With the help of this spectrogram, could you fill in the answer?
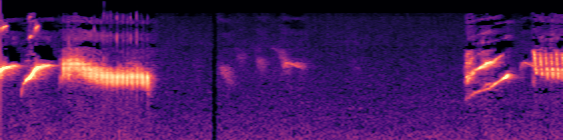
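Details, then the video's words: Belgian canary singing in a breeding setting to tutor young birds and ready the female: short rising whistles and a buzzy rapid trill, a long pause with faint notes, then rising slurs and another pulsed trill. "تغريد كناري نار لتعليم صغار وجهوزية الأنثى"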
